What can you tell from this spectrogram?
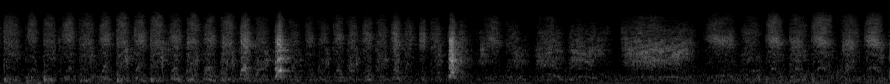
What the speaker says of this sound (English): an old clean toothbrush, and this is to get off any wax that may have been left on the canvas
